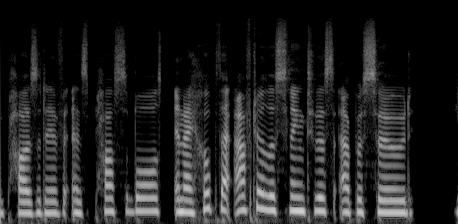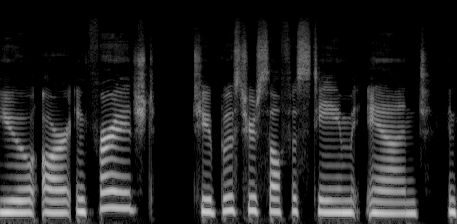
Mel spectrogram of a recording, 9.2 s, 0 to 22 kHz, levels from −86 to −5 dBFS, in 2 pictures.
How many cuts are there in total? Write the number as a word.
one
